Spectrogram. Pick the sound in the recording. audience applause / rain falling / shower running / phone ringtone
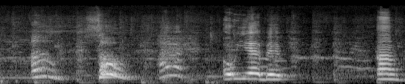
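shower running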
